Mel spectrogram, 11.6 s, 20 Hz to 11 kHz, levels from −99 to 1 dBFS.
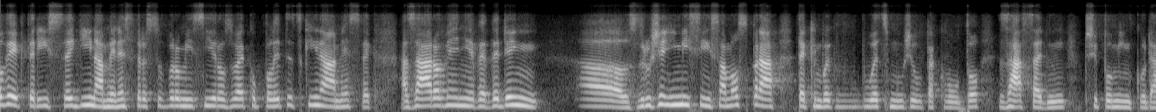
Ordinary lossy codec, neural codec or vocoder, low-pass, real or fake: Opus, 16 kbps; codec, 16 kHz, about 1 kbps, DyCAST, with the encoder's durations; 7.2 kHz; fake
